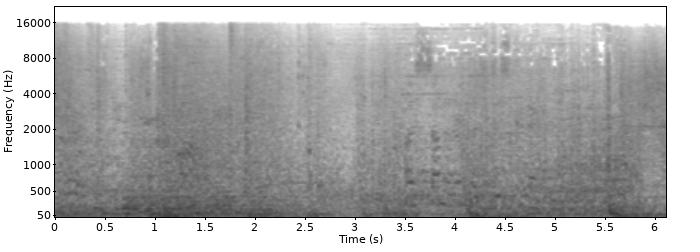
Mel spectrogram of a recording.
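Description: Magic blasts and explosions crash in a video game.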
